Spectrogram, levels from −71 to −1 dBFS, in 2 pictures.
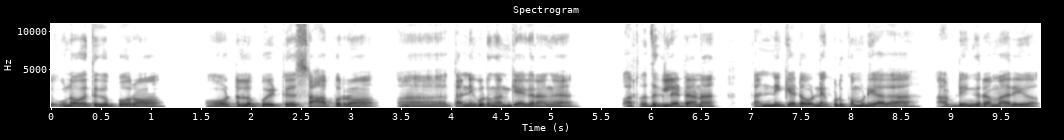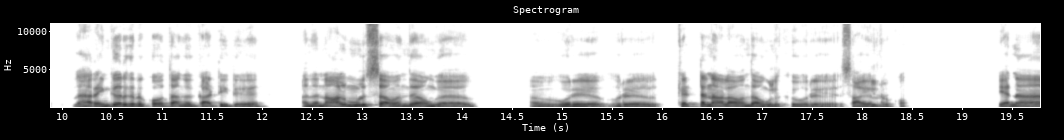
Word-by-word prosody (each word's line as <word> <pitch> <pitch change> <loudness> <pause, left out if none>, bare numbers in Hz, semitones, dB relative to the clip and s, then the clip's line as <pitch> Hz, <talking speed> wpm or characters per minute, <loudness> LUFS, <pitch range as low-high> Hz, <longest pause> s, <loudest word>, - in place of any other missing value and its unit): உணவகத்துக்கு 140 0 +2
போறோம் 120 +4 +2 0.6
ஹோட்டல்ல 135 +2 +2
போயிட்டு 125 +1 +2 0.2
சாப்பிடுறோம். 125 -4 +1 0.3
அ, - - -1 0.5
தண்ணி 130 +6 +2
குடுங்கன்னு 115 -4 +3
கேட்குறாங்க. 105 -2 +1 0.7
வர்றதுக்கு 155 +5 +1
லேட் 140 -1 +2
ஆனா, 130 +1 +1 0.5
"தண்ணி 135 +11 +2
கேட்ட 140 -2 +3
உடனே 145 +3 +1
குடுக்க 140 0 +1
முடியாதா?" 110 0 +2 0.4
அப்படிங்கிற 135 +6 +1
மாதிரியும், 130 0 +1 0.3
வேற - - +1
எங்கேயோ 185 +7 +3
இருக்கிற 160 -6 +2
கோவத்த 135 0 +1
அங்க 115 -2 0
காட்டிட்டு, 110 -1 -1 0.6
அந்த 110 +1 +2
நாள் 175 +8 +2
முழுசா 175 +1 +4
வந்து 130 +2 +2
அவங்க 100 -3 +1 0.9
அ, - - -4 0.3
ஒரு 105 -1 +4 0.4
ஒரு 100 -1 0 0.5
கெட்ட 145 +3 +1
நாளா 130 0 +2
வந்து 120 0 +2
அவங்களுக்கு 90 -4 -2
ஒரு - - -2 0.3
சாயல் 100 -4 0
இருக்கும். - - -10 1.0
ஏன்னா, 160 -4 +1
130 Hz, 125 wpm, -24 LUFS, 110-140 Hz, 1.0 s, முழுசா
